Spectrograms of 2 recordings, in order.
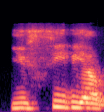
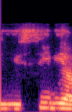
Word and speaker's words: Eusebia: And Edward was the first, the ship was called the, I'll spell it, it's the E-U-S-I-B-I-A. Eusebia Roy is what it was called.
